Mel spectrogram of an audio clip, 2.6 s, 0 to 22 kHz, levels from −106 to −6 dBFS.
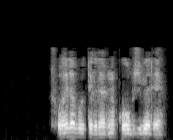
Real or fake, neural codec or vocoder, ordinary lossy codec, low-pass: fake; vocoder, 44.1 kHz, 128 mel bands, Pupu-Vocoder; MP3, 24 kbps; 5.4 kHz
